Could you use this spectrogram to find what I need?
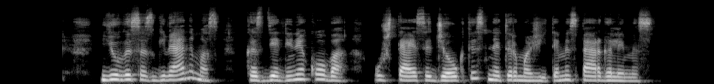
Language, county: Lithuanian, Tauragė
